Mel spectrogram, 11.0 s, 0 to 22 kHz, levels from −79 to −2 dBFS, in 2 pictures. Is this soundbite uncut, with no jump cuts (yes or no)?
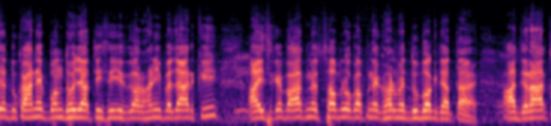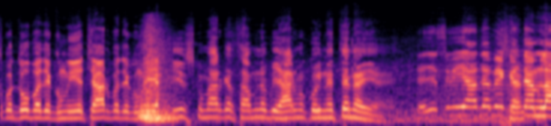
no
